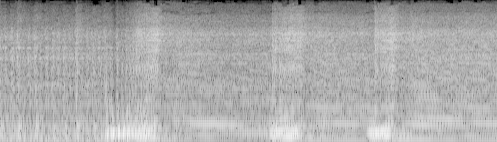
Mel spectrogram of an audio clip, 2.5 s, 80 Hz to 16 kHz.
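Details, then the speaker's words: 2001 Honda CR80 two-stroke, previously knocking, after idle screw adjustment: settles into a soft, even idle between quick throttle blips with no knocking underneath; idle sounds healthy. "yeah that's definitely it a nice soft Idol you know what I'm saying"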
